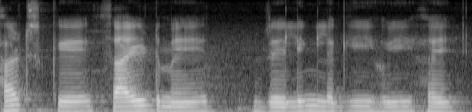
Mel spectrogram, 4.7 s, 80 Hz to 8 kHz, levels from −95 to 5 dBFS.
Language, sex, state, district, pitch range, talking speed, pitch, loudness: Hindi, male, Uttar Pradesh, Lucknow, 120-125 Hz, 100 wpm, 120 Hz, -19 LUFS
